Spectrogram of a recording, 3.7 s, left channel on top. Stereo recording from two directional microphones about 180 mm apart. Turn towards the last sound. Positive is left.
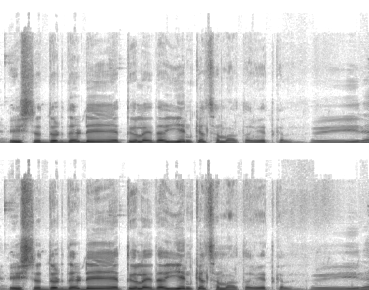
turn(degrees=15)  # may be behind; listen again after turning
